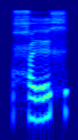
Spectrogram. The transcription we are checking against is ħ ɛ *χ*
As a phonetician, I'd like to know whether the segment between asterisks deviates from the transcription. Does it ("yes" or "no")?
yes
